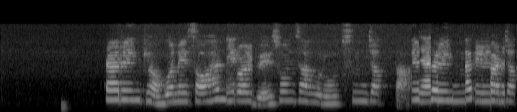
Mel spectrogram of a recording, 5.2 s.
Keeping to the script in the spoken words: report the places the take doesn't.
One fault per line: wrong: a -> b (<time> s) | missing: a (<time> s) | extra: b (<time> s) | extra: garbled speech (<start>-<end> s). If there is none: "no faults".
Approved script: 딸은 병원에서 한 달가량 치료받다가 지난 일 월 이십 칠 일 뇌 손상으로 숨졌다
missing: 달가량 치료받다가 지난 (2.2 s)
missing: 이십 칠 일 (2.5 s)
extra: garbled speech (4.1-5.2 s)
